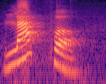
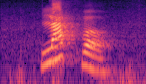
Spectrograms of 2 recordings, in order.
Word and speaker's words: laughter: Câu D, laughter. Laughter. Nó là chữ F luôn các bạn nhá.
